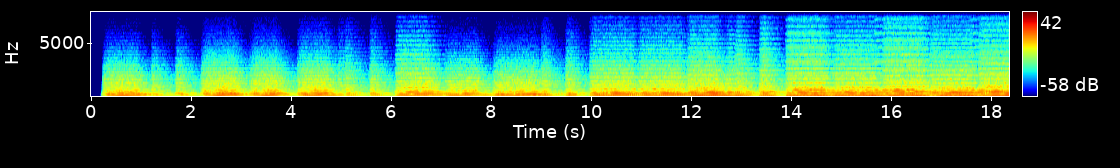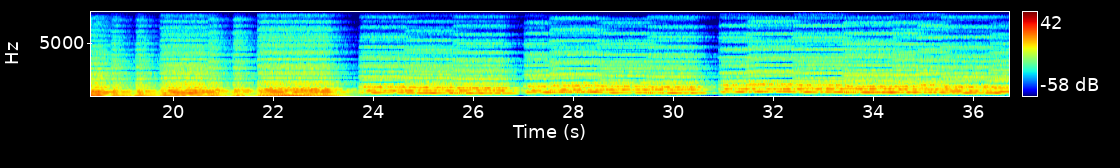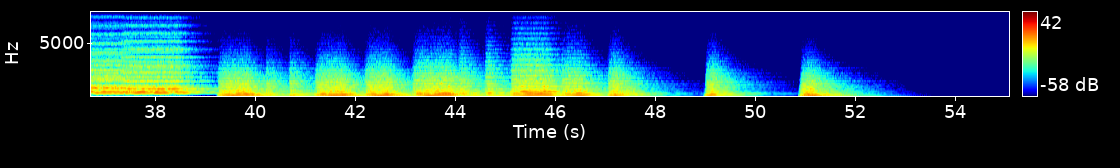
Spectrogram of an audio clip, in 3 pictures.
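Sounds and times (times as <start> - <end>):
strings: 0.2 - 48.1, 49.0 - 50.1, 50.9 - 52.2.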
